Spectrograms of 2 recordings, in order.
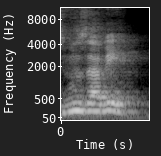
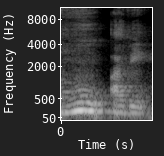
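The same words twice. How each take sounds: First: A z sound links the two words. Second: The two words are separate, unlinked. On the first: The speaker calls it right. "there is what they call a liaison" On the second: The speaker calls it wrong.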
